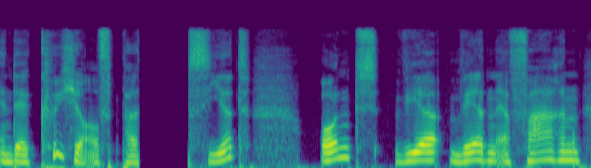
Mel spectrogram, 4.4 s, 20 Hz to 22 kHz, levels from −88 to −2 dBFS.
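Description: Bluetooth LC3 compression runs throughout: the speech has a breathy, grainy edge and noise-filled highs, likely from LE Audio coding at a rate that fits about 48 kbps with 10 ms frames. A playback stall from 1.03 to 1.42 s silences the speech for about 0.38 s, likely because the player starved or blocked, before resuming. Lost LE Audio frames at 4.29 s leave a brief noisy smear where the decoder refilled one missing 10 ms frame with a reused, sign-scrambled spectrum.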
